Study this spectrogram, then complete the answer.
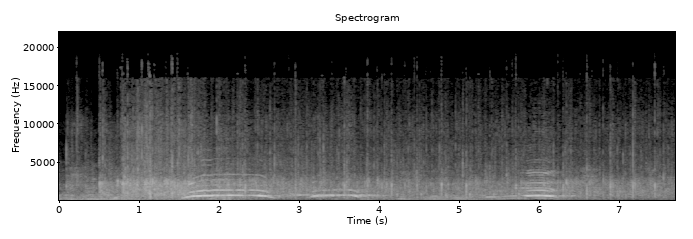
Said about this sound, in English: If you're going to give him a round of applause, give it to him good.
